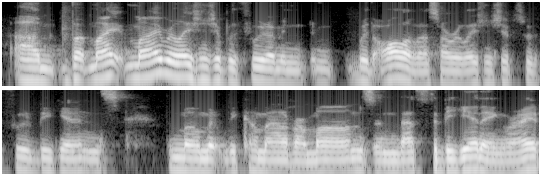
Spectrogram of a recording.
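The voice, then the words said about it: Congested, stuffed-up voice from a cold. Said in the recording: “I've got a little bit of a cold, so if I sound kind of stuffed up”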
